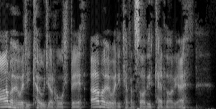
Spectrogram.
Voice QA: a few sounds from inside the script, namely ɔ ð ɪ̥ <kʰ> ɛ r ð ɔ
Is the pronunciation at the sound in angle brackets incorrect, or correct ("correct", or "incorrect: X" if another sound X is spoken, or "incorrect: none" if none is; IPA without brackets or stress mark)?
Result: correct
